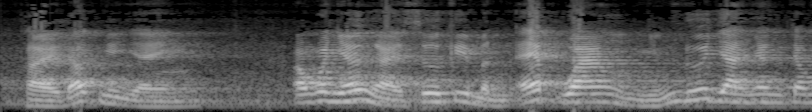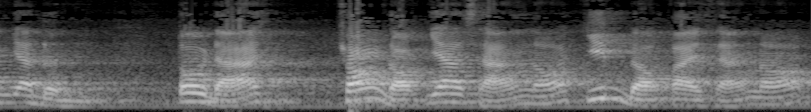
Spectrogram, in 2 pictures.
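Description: A man's voice: sits high, darkish tone. A man voicing an old woman who begs her husband to pray her sins away. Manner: pleading, lamenting. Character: old woman, suffering ghost, blind and bleeding eyes. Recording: echoey hall, faint hiss.

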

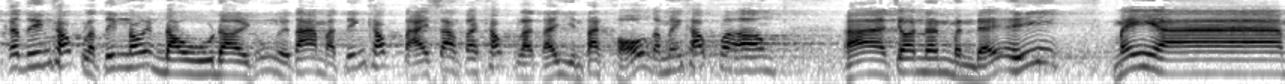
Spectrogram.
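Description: Male monk, folksy joking sermon, high voice, long hall reverb. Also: a bit bright, slight background noise. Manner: folksy, joking, addresses audience often. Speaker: Buddhist monk teacher. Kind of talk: Dharma talk sermon.

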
